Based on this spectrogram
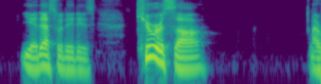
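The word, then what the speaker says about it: Curaçao: Curacao. All right? Cuz I always butcher when I see that C, I want to say pronounce this as a hard C, but it's actually Cura- uh Cura- Curacao.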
